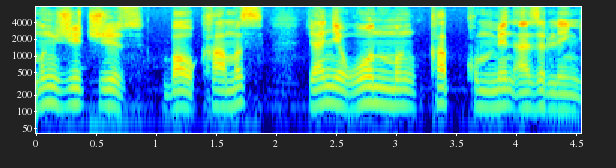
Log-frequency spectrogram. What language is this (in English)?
Kazakh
